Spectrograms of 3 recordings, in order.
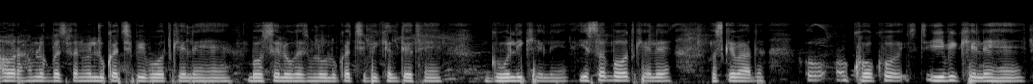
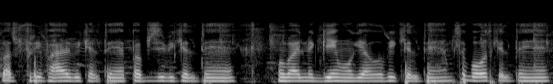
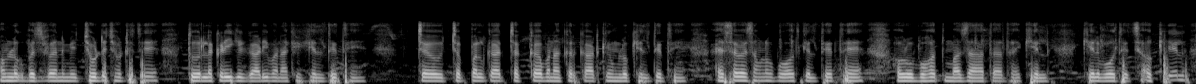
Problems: none marked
